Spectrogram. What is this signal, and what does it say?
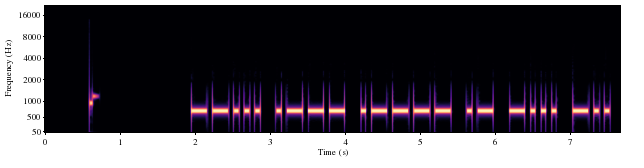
Morse code, heard as a keyed tone, about 17 wpm, 700 Hz. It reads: 7J1ABD
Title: Call Signs Repeated 3x - 17wpm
